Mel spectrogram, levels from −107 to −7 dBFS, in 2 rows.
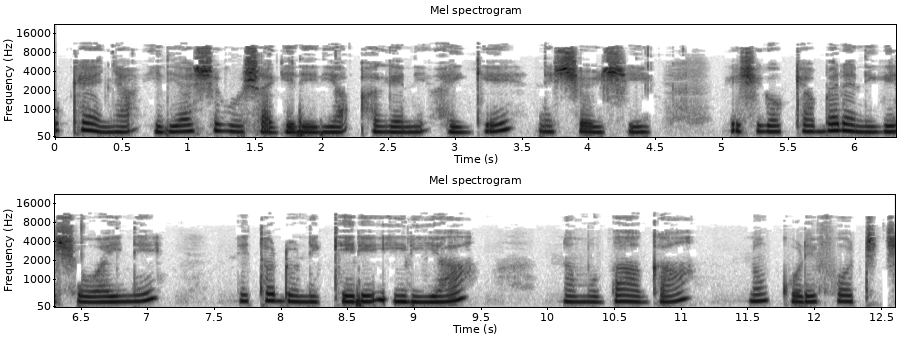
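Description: Throughout the speech, the audio was likely squeezed through MP2 compression at a rate that fits roughly 48 kbps. Starved of bits, its upper sub-bands are switched off, leaving nothing above 11.3 kHz, and the remaining bands are coarsely quantised, so the speech sounds dull, gurgling and granular.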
